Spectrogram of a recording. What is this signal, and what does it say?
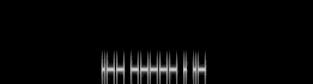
Morse code, heard as a keyed tone, about 50 wpm, 700 Hz. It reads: W0EA
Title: Call Signs Repeated 3x - 50wpm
